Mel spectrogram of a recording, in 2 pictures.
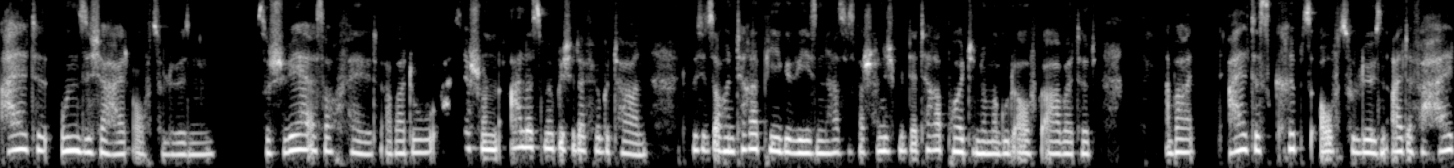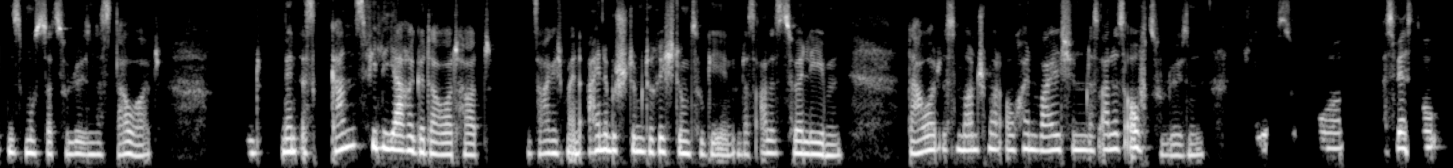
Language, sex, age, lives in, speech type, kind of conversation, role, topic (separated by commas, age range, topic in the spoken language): German, female, 30-34, Germany, conversation, advice, advisor, Wie kann ich mit meiner Unsicherheit wegen meines Körperbildes beim Dating oder in der Öffentlichkeit umgehen?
